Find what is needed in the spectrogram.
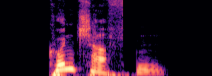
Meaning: plural of Kundschaft
- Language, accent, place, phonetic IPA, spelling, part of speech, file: German, Germany, Berlin, [ˈkʊntʃaftn̩], Kundschaften, noun, De-Kundschaften.ogg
